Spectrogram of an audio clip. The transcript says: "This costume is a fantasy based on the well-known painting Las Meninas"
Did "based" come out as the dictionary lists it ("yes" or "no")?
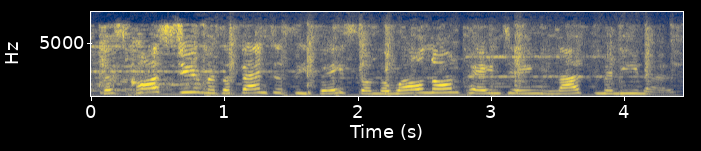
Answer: yes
